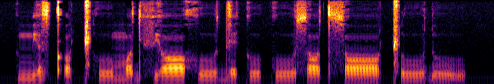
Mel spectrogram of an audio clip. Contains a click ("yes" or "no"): yes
